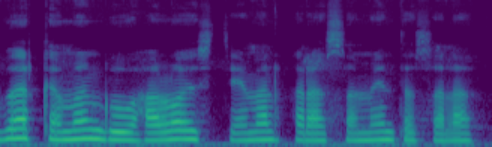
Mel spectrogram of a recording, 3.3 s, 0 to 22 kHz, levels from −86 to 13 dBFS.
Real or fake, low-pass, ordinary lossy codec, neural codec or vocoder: real; none; none; none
